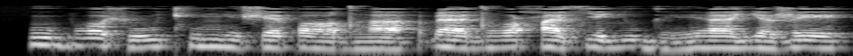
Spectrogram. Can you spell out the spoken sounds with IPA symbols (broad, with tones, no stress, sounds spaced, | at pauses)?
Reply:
uː˥˧ bʱ ɔ˥˧ ʃ uː˩˧ cʰ ṳ˥˧ ɲ e̤˥˧ ʃ ɛ˧ p ɑː˧˩ dʱ a˧˩ | ɓ æː˧˩ dʱ ɔ˧ ħ æ˧˩ sʲ ɛ˧˩ ʎ u˧ ɡʱ e̤˩˧ ɦ æː˧ ʎ ɛ˧˩ ʐ e˥˧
